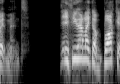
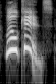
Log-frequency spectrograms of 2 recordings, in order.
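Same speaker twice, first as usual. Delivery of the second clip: indignant emphasis; 11 semitones higher, 4 dB louder, slower than usual. Real, not acted. Outrage at rocks thrown at children.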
